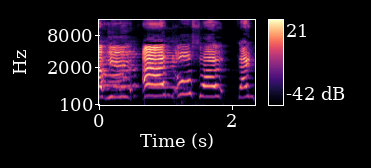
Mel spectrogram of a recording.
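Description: A woman's high voice singing out drawn-out notes, in short phrases with brief breaks.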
